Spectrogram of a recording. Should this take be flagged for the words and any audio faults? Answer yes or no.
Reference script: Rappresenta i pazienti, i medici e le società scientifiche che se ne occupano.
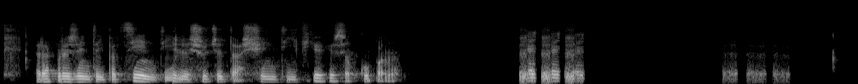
yes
